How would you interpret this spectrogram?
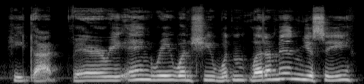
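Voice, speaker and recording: A man reading aloud and voicing a mischievous male poltergeist with a crackling, oily, wheedling voice and a drawn-out, sly delivery. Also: high voice, fairly even intonation, darkish tone, voice pushed up. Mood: gleeful.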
